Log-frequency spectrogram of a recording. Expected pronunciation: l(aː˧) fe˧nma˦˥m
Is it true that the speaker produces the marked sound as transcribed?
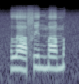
no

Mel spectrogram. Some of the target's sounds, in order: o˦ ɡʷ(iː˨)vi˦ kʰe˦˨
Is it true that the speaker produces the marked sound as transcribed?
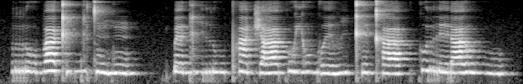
no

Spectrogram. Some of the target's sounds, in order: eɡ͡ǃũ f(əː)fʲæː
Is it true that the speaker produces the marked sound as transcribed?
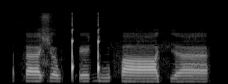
no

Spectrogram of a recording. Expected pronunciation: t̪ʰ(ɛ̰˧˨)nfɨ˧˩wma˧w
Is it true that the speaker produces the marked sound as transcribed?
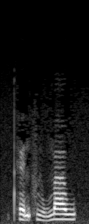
yes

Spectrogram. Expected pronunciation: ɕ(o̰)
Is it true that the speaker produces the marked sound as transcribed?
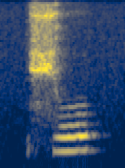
no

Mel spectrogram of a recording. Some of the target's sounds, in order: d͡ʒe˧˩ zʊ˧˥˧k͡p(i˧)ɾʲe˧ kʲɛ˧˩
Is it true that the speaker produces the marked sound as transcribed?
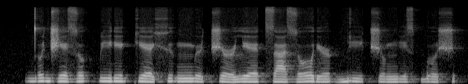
yes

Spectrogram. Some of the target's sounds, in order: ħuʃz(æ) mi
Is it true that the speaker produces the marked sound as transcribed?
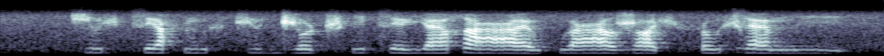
yes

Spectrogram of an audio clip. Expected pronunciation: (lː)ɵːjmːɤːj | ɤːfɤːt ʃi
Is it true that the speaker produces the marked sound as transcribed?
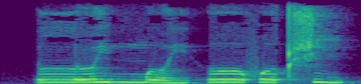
yes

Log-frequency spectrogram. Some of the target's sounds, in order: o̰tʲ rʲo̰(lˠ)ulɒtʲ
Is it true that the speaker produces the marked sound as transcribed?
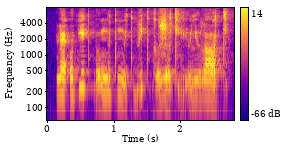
no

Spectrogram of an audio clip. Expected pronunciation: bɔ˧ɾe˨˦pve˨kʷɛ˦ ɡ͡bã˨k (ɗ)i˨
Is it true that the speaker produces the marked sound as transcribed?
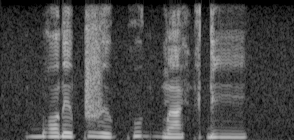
yes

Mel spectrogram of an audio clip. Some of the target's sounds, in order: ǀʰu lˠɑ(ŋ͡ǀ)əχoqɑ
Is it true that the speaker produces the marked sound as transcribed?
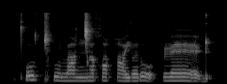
yes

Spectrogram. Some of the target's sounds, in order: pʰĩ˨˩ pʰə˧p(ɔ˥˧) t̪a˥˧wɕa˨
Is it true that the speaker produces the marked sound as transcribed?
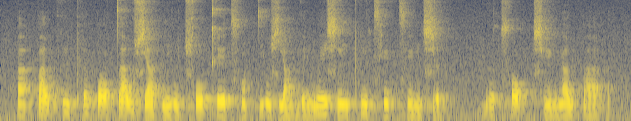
yes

